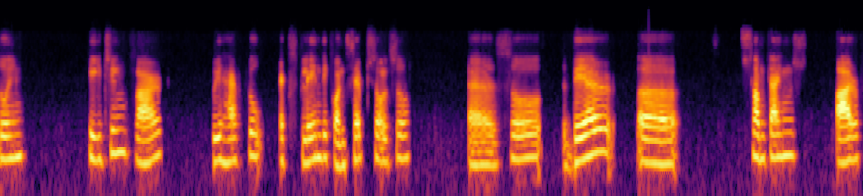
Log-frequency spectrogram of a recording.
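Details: Adult woman who stammers, a real speaker who practices yoga and deep breathing, speaking English while translating a poem; stammering.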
